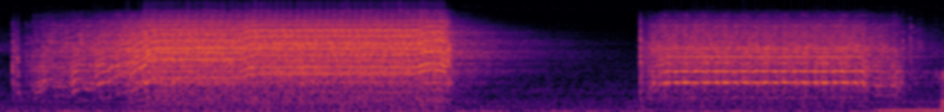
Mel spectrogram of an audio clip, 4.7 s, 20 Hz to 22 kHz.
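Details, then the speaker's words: PowerFloat motorized equine dental float with a guarded 45-degree reverse-cone burr, used to float sharp enamel points off the outer upper and inner lower arcades. A high-pitched whining motor runs twice, speed rising and then cutting off. "this burr is only used for floating the sharp enamel points off the outside of the upper arcades and the inside of the lowers is very fast and it fits very tight against the teeth"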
